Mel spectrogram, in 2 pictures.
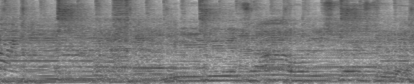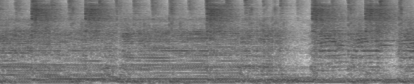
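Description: Live country-rock band playing an instrumental passage: an electric guitar lead with notes that bend in pitch, over bass and a steady drum beat.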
